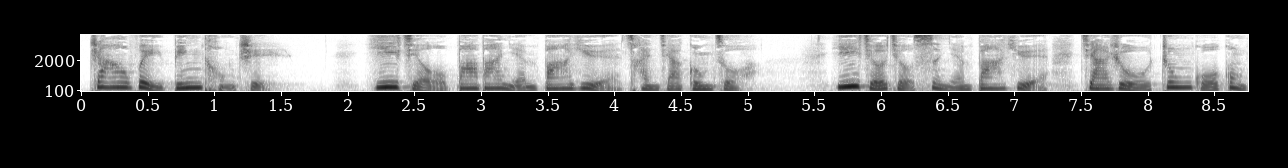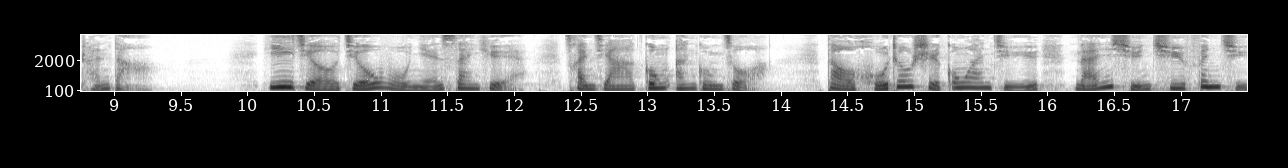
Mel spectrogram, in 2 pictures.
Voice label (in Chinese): 女 人物专题 纪念片; 南浔工作纪念片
